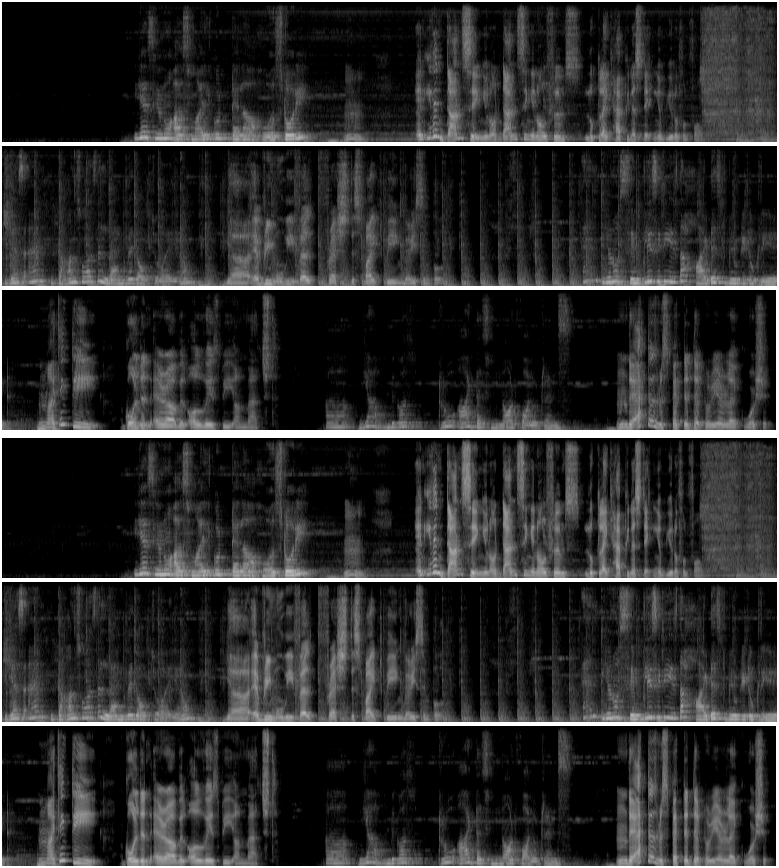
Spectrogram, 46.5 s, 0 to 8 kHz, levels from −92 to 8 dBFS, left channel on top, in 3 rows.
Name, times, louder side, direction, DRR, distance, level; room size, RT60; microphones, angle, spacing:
sound 1, 2.6-18.6, right 1 dB, 15° left, 6.0 m, -60 dB
voice 1, 2.6-6.3 15.5-19.6 27.1-31.4 37.5-39.4 39.7-42.3, right 2 dB, 85° right, 1.5 m, -34 dB
voice 2, 6.8-7.3 8.3-14.0 19.9-24.3 31.7-32.9 33.4-36.5 43.3-46.3, right 3 dB, 45° right, 0.9 m, -35 dB
sound 2, 13.9-29.0 29.4-29.5 29.8-30.4, left 1 dB, 10° right, 3.6 m, -52 dB
21.0 x 8.7 x 3.2 m
head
